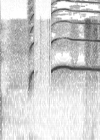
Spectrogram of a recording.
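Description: Jump-scare sound effect from a screamer video: a short rising squeak, then, about a second in, a sudden shrill high-pitched tone that holds steady at one pitch.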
